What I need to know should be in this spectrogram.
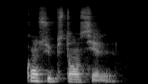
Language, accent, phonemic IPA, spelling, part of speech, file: French, France, /kɔ̃.syp.stɑ̃.sjɛl/, consubstantiel, adjective, LL-Q150 (fra)-consubstantiel.wav
- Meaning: consubstantial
